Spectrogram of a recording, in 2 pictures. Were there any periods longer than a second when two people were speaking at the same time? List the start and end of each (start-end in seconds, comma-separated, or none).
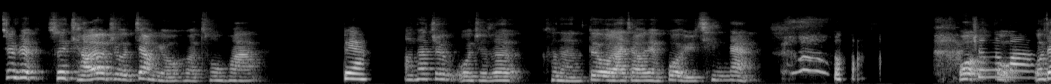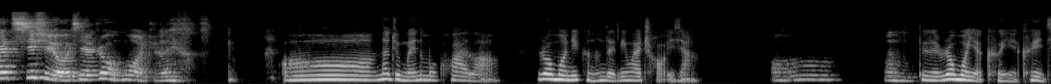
none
